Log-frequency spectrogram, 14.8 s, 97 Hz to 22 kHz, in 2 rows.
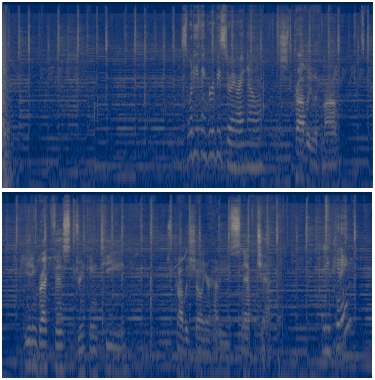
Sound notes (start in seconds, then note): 0.0 door closing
